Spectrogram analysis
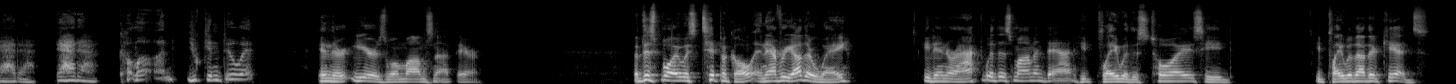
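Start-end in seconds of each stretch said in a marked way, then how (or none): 0.0-2.6 hushed, soft, coaxing and urging half-whisper. Retelling how dads coax their babies to say Dada: imitating a half-whisper. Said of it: "just whispered".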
